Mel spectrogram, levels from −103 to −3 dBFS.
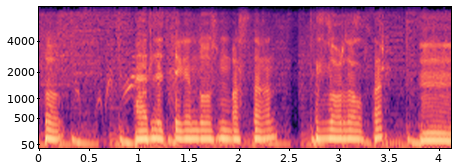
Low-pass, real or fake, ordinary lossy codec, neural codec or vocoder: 7.2 kHz; real; Opus, 24 kbps; none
